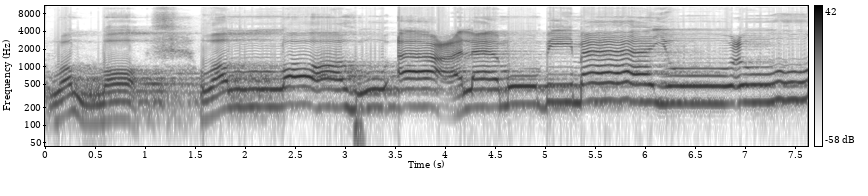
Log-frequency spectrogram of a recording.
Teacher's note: يوعون প্রিয় দর্শক ওয়াল্লাহ এই লামকে ল বলে পড়তে হবে কারণ আল্লাহ শব্দের আগের হরফে জবর অথবা পেশ হইলে এই লামকে ল অর্থাৎ মোটা করিয়া পড়িতে হয় তো এখানে দেখুন আল্লাহ শব্দের আগের হরফে জবর আছে এই কারণে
